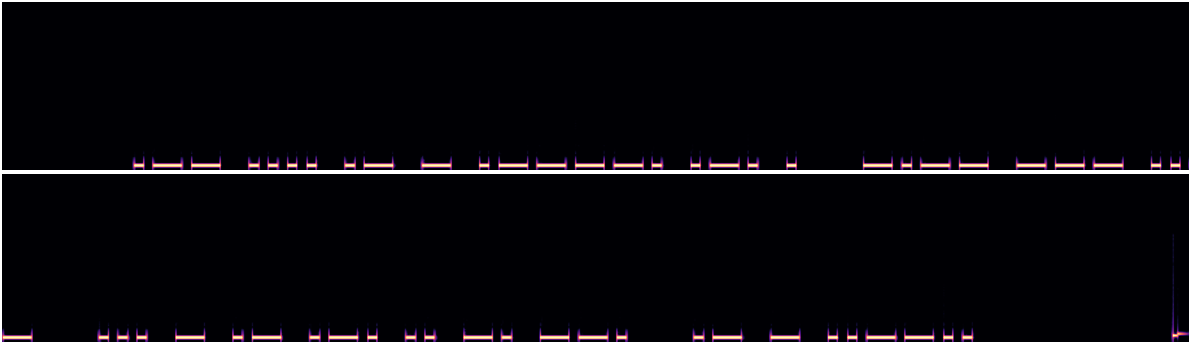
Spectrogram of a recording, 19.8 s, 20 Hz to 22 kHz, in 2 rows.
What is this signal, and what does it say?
Morse code, heard as a keyed tone, about 15 wpm, 700 Hz. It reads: WHAT'RE YOU STARING AT?
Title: A Sound Of Thunder 15wpm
